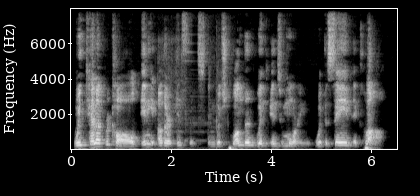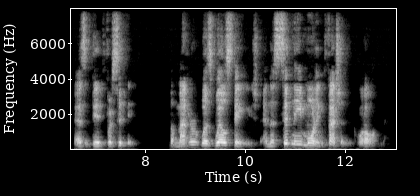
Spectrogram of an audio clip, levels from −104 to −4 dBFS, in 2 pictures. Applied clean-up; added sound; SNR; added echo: neural mask model DeepFilterNet 3.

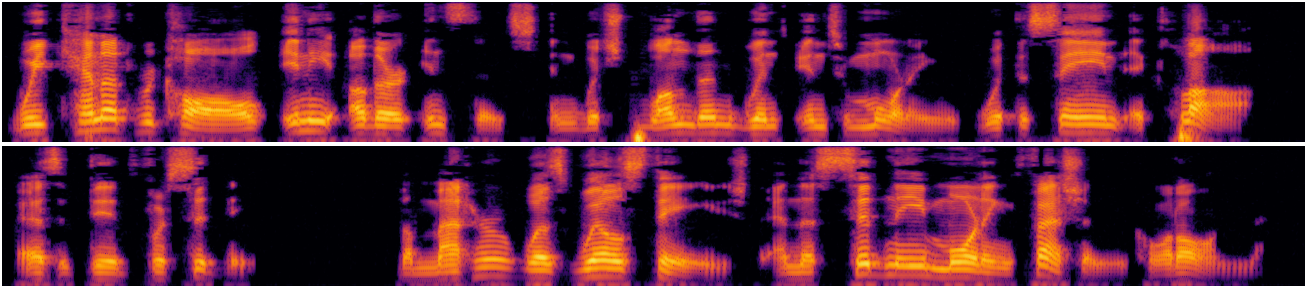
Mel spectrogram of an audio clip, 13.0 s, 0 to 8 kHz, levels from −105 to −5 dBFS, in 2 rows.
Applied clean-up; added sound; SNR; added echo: none; none; none; none.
